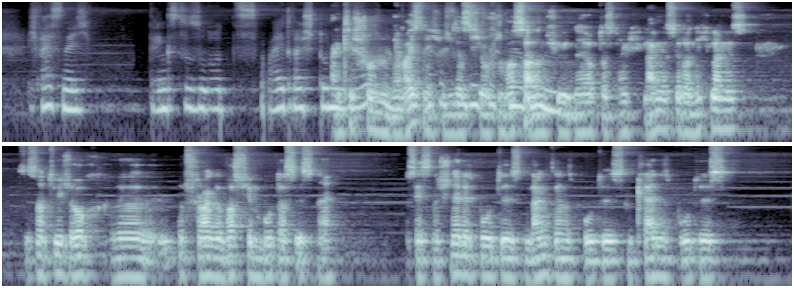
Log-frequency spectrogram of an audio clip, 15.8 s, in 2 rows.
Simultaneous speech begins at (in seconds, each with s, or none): 3.3 s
